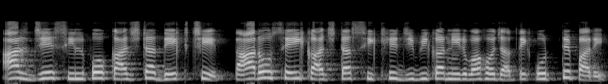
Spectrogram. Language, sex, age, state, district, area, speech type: Bengali, female, 45-60, West Bengal, Hooghly, rural, spontaneous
